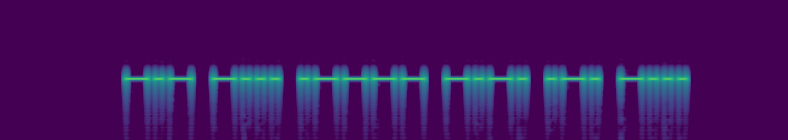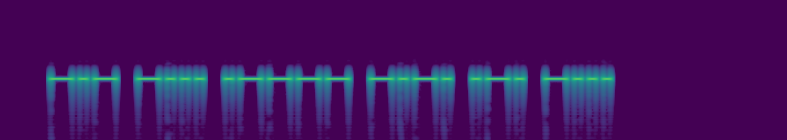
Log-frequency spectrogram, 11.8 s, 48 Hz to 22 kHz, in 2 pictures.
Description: Morse code, heard as a keyed tone, about 22 wpm, 700 Hz. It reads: KB1CRB KB1CRB
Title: USA Call Signs - 6 Characters - Repeated 2x - 22wpm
